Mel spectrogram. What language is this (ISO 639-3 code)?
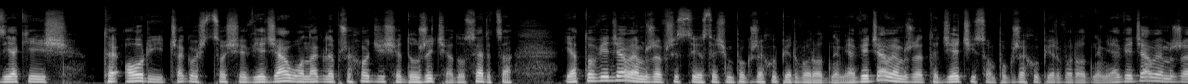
pol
